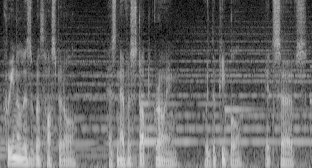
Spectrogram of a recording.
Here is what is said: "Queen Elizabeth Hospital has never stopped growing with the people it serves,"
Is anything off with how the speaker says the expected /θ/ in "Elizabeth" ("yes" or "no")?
no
